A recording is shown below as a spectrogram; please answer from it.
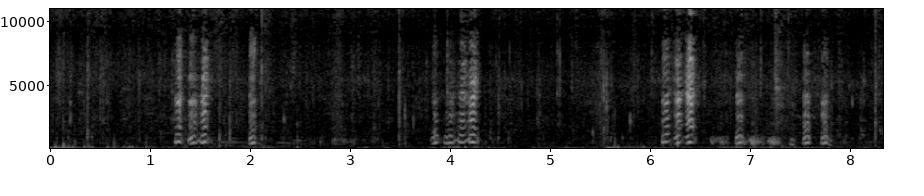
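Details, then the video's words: Young goat kid suckling milk in a garden on a farm, giving several short, wavering, nasal bleats in bursts of two or three, separated by pauses, over a steady low rumbling background. "बगीचे में बकरी का बच्चा दूध पीते हुए"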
